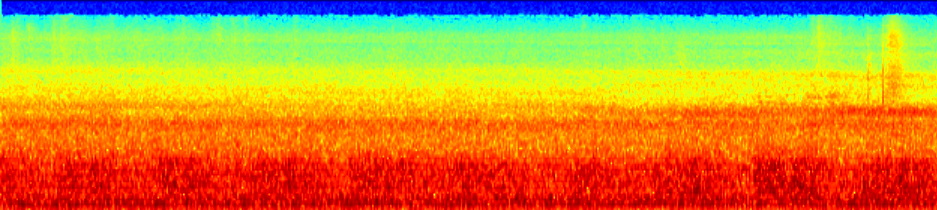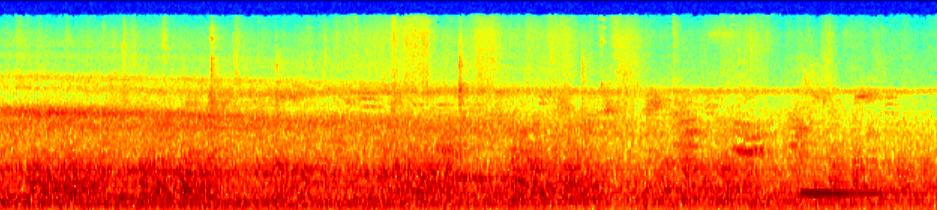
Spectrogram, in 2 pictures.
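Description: A metro train rolls steadily along toward Silom Station, its loud continuous rumble and wheel noise filling the carriage, with a low motor hum droning underneath and a brief higher whine near the end.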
